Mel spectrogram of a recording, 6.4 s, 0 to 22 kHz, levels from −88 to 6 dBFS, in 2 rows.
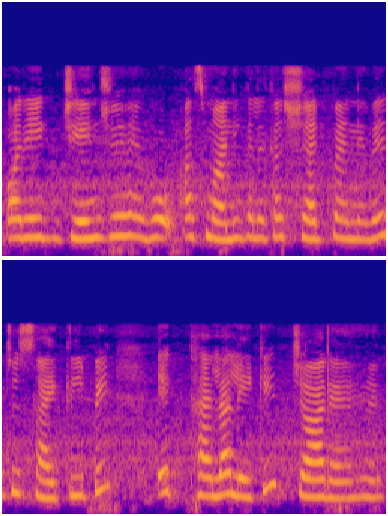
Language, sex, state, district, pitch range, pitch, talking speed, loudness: Hindi, female, Bihar, West Champaran, 275-310 Hz, 295 Hz, 205 wpm, -17 LUFS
